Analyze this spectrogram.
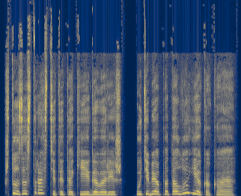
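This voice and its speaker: A woman's voice: high-pitched, lively intonation, fairly quick, mellow, no room sound, clean studio sound, pitched above the performer's own voice. A woman voicing an older village midwife, kind and fussy, with doting folksy exclamations. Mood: alarmed.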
